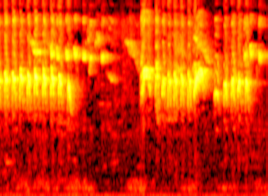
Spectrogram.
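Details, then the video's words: Horsfield's babbler singing vigorously: bursts of rapid, high, buzzy trilled notes, each run about a second long, separated by brief pauses and faint higher slurred notes. "pelanduk semak gacor"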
